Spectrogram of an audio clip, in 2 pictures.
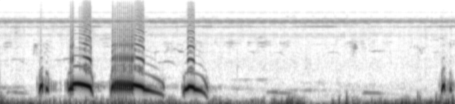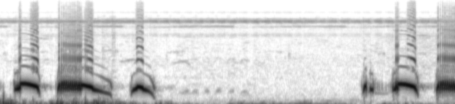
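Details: Active spotted dove (derkuku) song meant to trigger other doves: repeated phrases of short soft notes and three mellow coos rising then sliding down, middle coo longest, over a low rumbling background.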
